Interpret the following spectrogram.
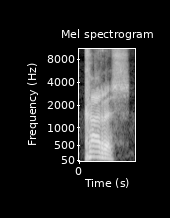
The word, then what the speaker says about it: charis: Charis.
